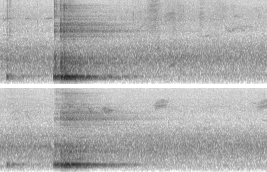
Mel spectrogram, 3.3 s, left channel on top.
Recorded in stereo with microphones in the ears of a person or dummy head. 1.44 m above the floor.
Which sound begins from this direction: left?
Scissors, at 0.1 s.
